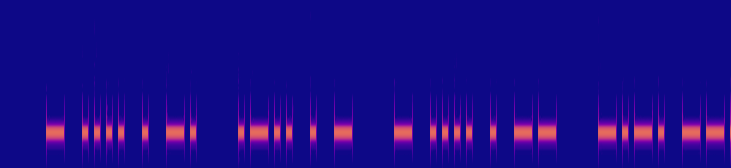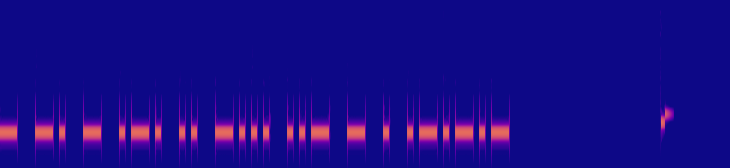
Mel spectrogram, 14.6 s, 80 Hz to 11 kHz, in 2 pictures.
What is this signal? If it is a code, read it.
Morse code, heard as a keyed tone, about 20 wpm, 700 Hz. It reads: THEN LET THEM CONTRIBUTE.
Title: Sentences from Top 1400 Words 20wpm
